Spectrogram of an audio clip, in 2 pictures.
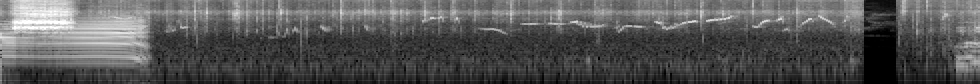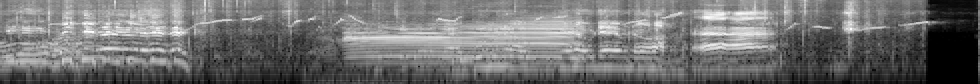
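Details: Fat cow in a tame herd driven along in the afternoon, calling to the female: a short moo opens, then two long, rich, wavering bellows of several seconds each, with steady bird chirping behind.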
